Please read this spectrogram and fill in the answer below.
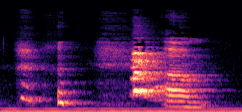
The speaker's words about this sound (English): There go the dogs again.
